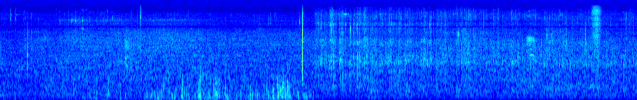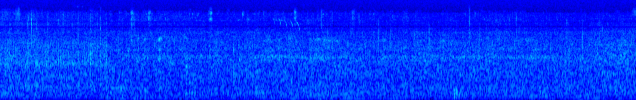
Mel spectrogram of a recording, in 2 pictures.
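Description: Outdoors, a steady murmur of distant city noise.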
